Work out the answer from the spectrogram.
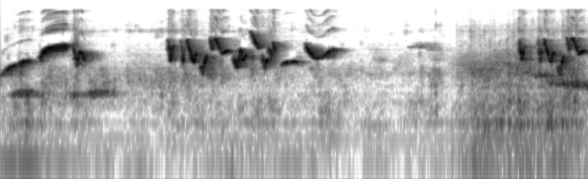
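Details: Actively singing sanger, kept as a tutor and lure for young birds: a rising whistle, then a burst of quick, sharp chirps, a silence, and fresh twittering notes at the close.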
